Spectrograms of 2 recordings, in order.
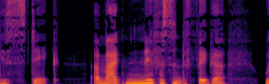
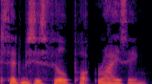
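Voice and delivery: plain reading voice

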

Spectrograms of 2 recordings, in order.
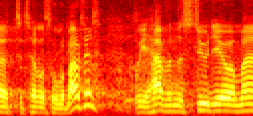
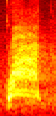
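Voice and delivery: duck quack; 6 dB louder than usual. Acted. Interviewer's life reflex.

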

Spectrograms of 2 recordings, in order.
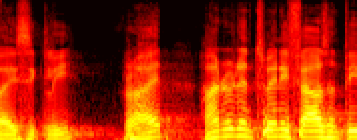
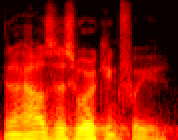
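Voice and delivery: God's quiet question; 3 semitones lower, 6 dB quieter than usual. Retold or imitated. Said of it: "and going".

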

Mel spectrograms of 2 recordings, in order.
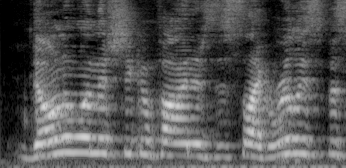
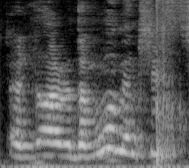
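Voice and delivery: ordinary talk, nothing marked

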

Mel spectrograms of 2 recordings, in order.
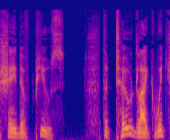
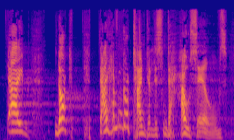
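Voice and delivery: higher, louder sputtering shout; 5 dB louder than usual. A narrator's reading. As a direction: burst out, losing patience. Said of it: "Fudge shouted".

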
